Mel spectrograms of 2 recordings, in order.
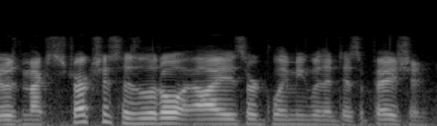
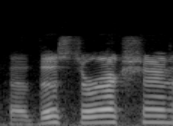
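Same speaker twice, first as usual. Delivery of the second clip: ordinary talk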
